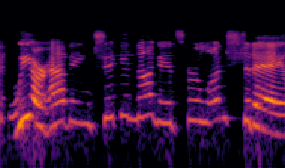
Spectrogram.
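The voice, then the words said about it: Mock newscaster voice. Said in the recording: “doing the news voice.”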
